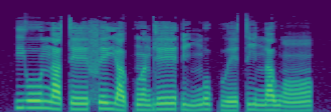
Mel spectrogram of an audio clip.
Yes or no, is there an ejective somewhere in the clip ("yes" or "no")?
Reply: no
